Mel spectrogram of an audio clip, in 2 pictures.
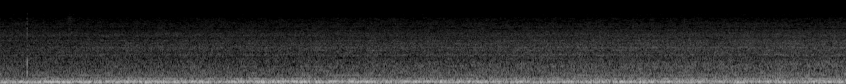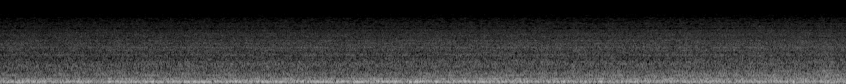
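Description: Steady low rumble of a moving passenger train, heard from the rear of its last carriage: wheels and bogies running along the track at speed.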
